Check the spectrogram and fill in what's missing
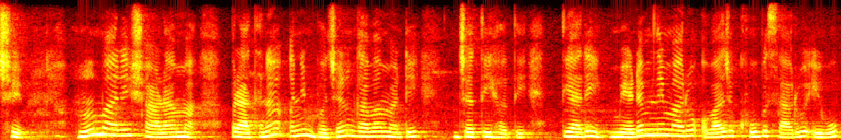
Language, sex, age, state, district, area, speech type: Gujarati, female, 18-30, Gujarat, Mehsana, rural, spontaneous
